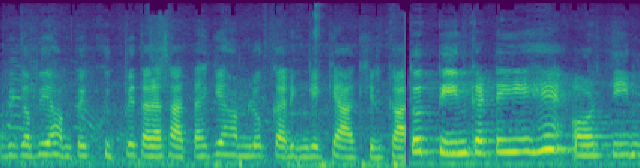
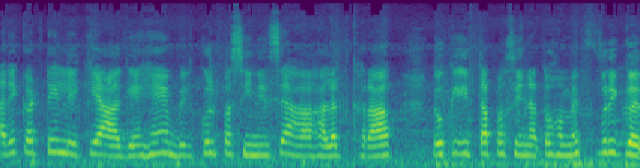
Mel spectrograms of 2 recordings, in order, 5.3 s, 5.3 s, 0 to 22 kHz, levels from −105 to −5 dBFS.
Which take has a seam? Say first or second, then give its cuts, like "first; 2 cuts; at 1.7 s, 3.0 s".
first; 1 cut; at 3.4 s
